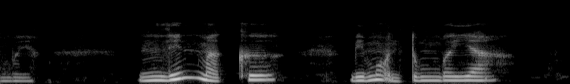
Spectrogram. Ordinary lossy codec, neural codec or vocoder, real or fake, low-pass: Opus, 32 kbps; none; real; 7.2 kHz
